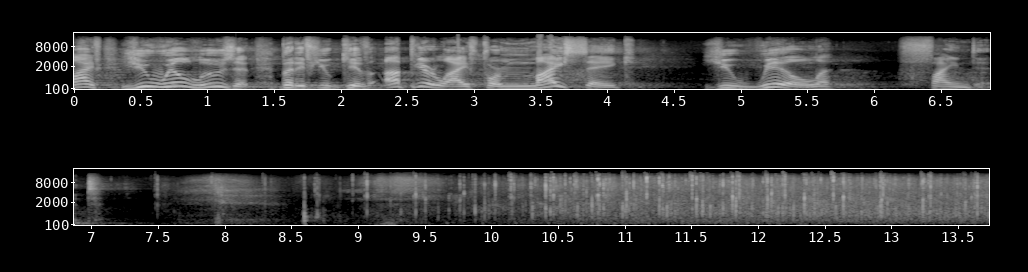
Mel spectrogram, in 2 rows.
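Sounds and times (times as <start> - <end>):
speech: 0.0 - 7.1
audience clapping: 8.2 - 13.7.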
